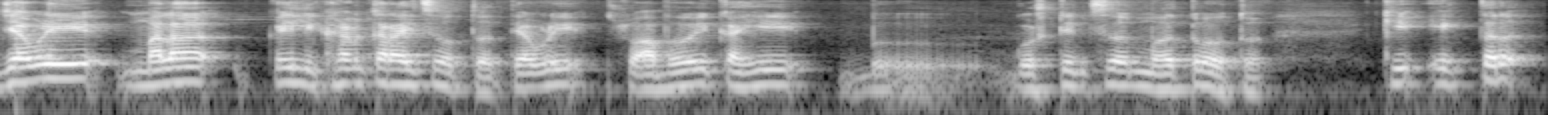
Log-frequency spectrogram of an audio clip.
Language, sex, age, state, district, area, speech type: Marathi, male, 45-60, Maharashtra, Pune, urban, spontaneous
